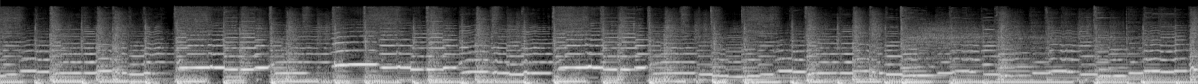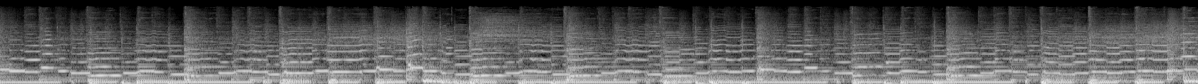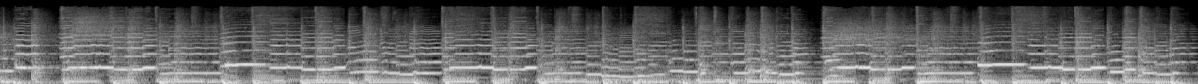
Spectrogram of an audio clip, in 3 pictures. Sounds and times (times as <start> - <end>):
Music: 0.0 - 35.9.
